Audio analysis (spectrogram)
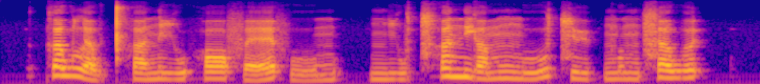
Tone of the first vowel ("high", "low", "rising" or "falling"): high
